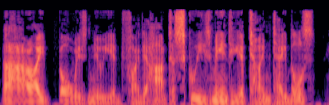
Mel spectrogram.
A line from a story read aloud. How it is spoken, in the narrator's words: said gruffly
